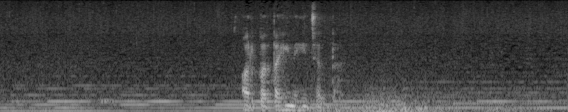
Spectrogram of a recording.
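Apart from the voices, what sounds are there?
rain falling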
